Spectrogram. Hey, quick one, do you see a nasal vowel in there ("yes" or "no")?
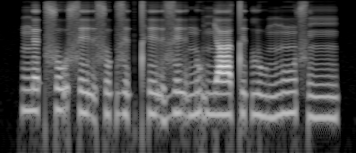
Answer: yes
